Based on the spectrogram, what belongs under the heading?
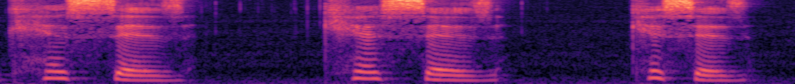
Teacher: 加 es 要加一个元音 a，最后的 s 读浊音的 z，所以这个词读 kisses， kisses， kisses。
